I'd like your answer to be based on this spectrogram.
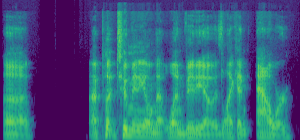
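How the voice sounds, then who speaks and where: This live stream host is an older man with a drawl and a lowish voice at normal speed, still not quite recovered. He chats casually with viewers, rambling and correcting himself along the way.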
